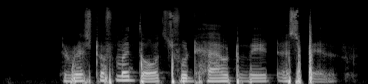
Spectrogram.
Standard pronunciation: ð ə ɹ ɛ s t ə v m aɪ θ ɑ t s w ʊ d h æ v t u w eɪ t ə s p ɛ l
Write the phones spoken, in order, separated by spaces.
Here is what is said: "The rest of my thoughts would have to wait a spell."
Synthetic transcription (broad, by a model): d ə ɹ ɛ s t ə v m aɪ t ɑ t s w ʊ d h æ v t u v eɪ t ə s p ɛ l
